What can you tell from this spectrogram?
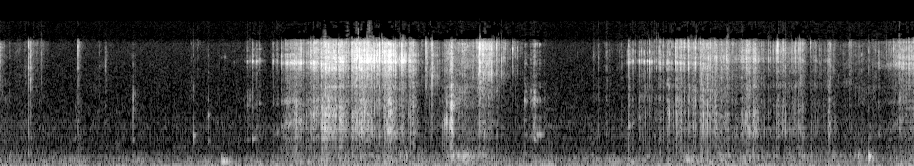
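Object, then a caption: Bar of soap. A black utility-knife blade cuts a grid into the surface of a solid, hand-sized pink bar of dry soap held in the hand, then scrapes off small cubes. Quiet, bright clicking scratches build into a loud, crisp tearing and crumbling scrape. The sound fades briefly, then returns as steadier scraping.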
